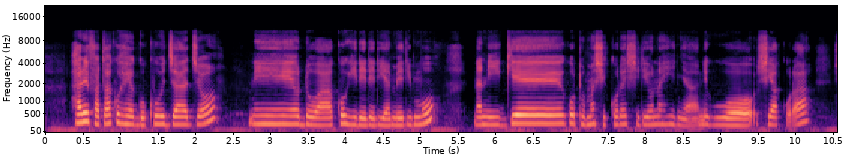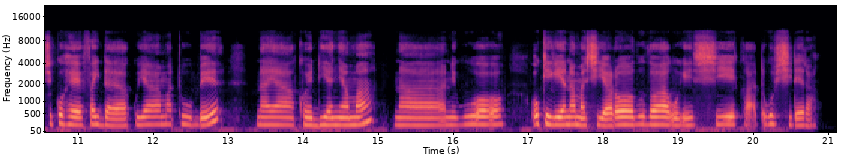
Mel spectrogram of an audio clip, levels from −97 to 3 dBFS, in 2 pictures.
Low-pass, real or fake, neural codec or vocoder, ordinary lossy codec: 10.8 kHz; fake; codec, 24 kHz, 3.1 kbps, DualCodec; none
